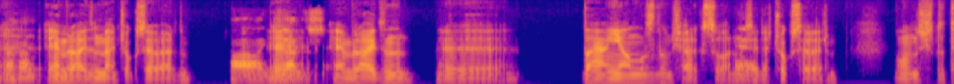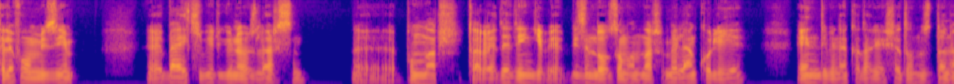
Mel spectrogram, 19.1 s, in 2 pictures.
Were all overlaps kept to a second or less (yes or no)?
yes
